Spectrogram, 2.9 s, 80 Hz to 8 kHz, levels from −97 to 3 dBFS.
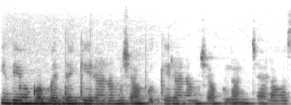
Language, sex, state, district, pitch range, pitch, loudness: Telugu, female, Telangana, Karimnagar, 210-225 Hz, 220 Hz, -17 LUFS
